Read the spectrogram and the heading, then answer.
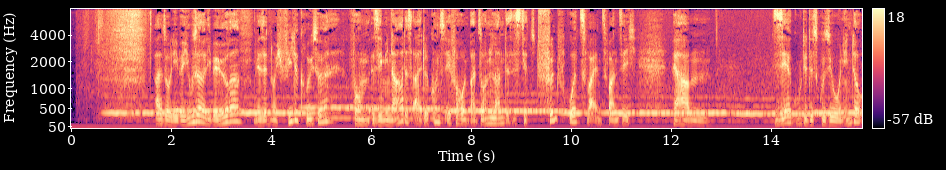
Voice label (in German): ansage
